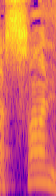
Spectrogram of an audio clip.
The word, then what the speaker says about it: Sanpei: Do you like Sanpei or Sanpei? No, Sanpei. – Sanpei. Sanpei is it sounds, the it sounds French. Sanpei.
